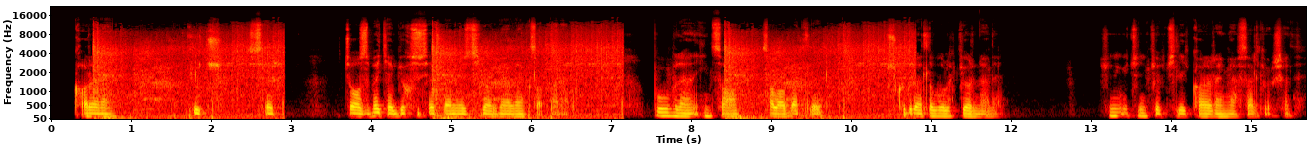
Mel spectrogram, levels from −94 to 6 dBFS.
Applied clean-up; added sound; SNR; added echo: none; Boat, Water vehicle; 7 dB; none.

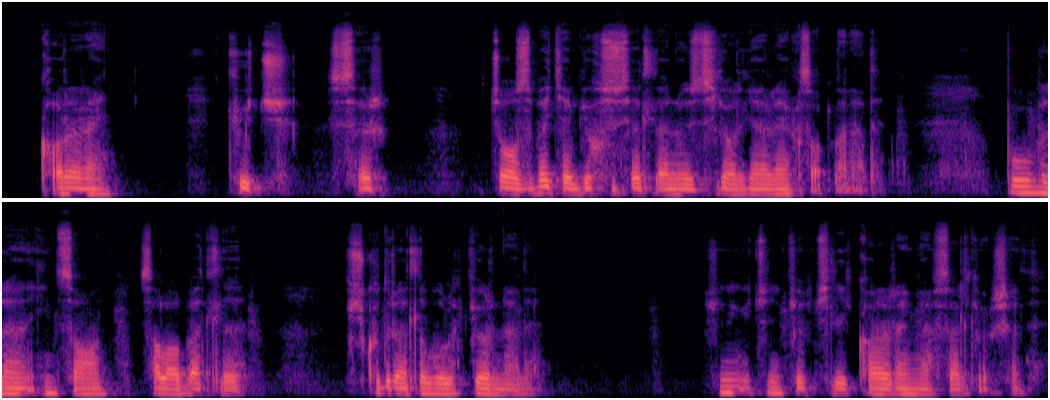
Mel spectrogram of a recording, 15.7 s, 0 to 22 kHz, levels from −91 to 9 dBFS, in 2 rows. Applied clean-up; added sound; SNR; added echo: none; none; none; none.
